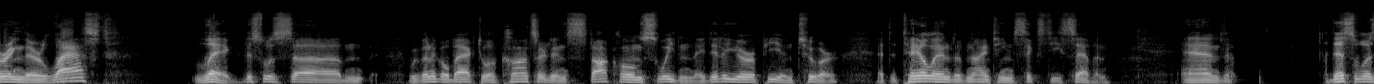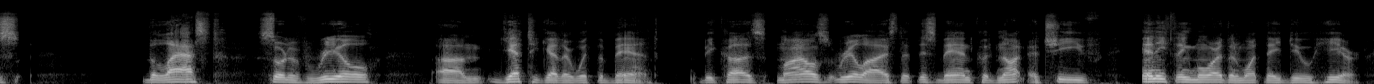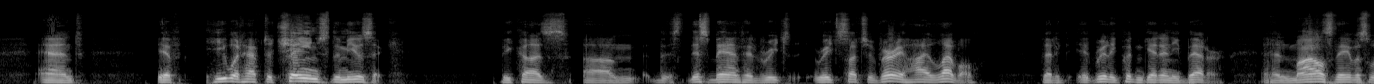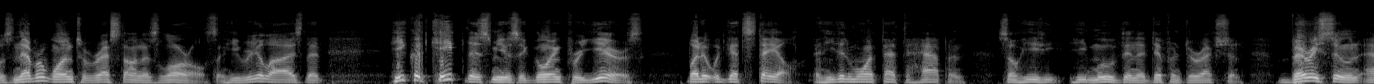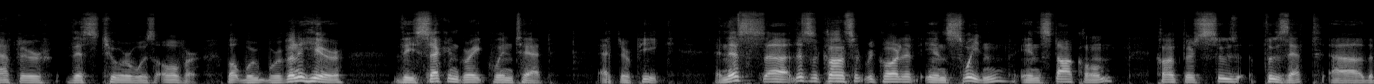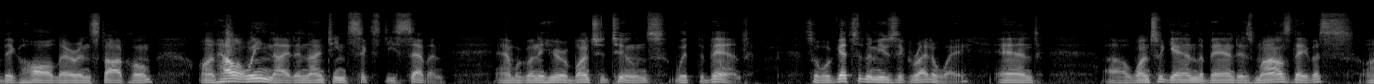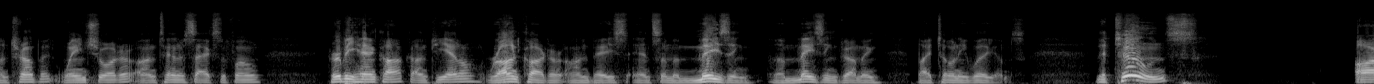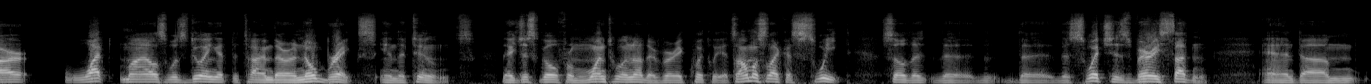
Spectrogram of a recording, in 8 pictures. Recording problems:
garbled, watery; slightly; nothing above 11.5 kHz
abrupt cut into speech; at the start

